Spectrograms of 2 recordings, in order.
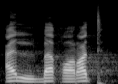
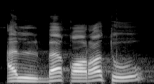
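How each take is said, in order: First: The word ends on a bare t sound. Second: The word ends with a t plus vowel. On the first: The reader stops on the word. "ketika waqaf juga dibaca dengan ta" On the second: The word is read joined to what follows. "ketika wasal dibaca dengan ta"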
